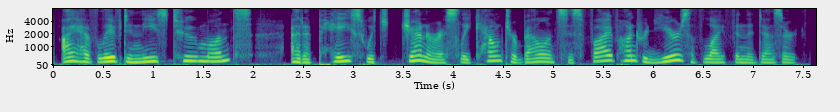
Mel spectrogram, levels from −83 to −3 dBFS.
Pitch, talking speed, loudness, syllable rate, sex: 200 Hz, 165 wpm, -18 LUFS, 4.7 syllables/s, female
